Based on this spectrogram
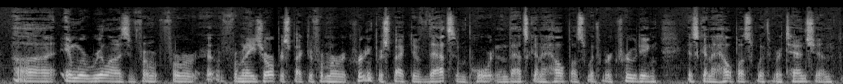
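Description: Over noticeable background noise, a man speaks at a medium pitch. He barely pauses and keeps his intonation fairly even. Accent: American. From Lynn, Massachusetts. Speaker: HR director, Marine veteran. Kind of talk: interview. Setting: studio.

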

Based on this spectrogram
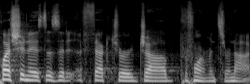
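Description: Vocal fry runs through a woman's very deep, low-pitched voice. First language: Russian. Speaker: political podcast co-host. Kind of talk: casual chat. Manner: halting, many fillers.

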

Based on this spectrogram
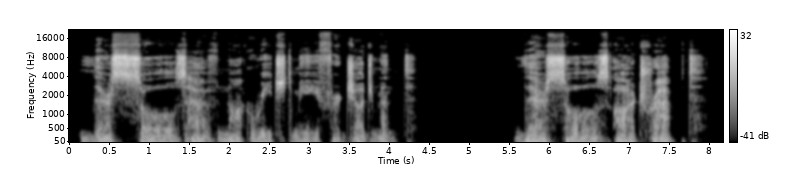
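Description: A man uses a put-on character voice with a very deep, low pitch. He speaks at a very slow pace. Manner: solemn, commanding.

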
